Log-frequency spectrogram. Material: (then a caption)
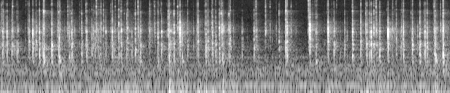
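Plastic. A plastic mechanical keyboard resting on a felt mat is typed on rapidly with the fingertips of both hands. It produces a fast, continuous stream of short, bright clicks and clacks with almost no low end. Each keystroke dies away almost instantly.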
